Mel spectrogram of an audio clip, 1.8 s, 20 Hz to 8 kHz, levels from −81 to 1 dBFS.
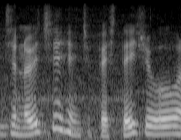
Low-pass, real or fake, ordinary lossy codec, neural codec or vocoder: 7.2 kHz; real; none; none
